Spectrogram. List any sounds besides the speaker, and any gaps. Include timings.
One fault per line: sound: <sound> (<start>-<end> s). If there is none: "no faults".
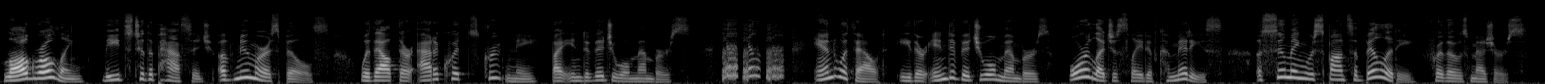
sound: laugh (7.2-7.8 s)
